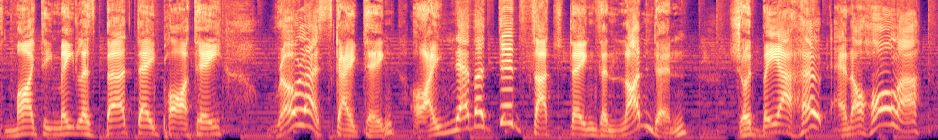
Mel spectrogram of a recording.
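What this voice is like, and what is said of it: Exaggerated put-on accent. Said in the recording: “are you really going to talk in that ridiculous accent for the rest of this episode?”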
